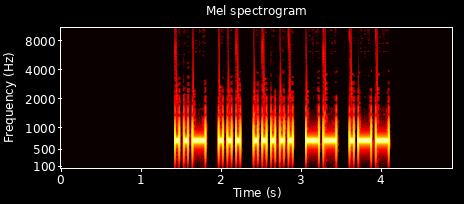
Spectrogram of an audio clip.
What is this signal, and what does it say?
Morse code, heard as a keyed tone, about 22 wpm, 700 Hz. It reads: US5MW
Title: DXCC-100 Call Signs - 5 Characters - 22wpm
